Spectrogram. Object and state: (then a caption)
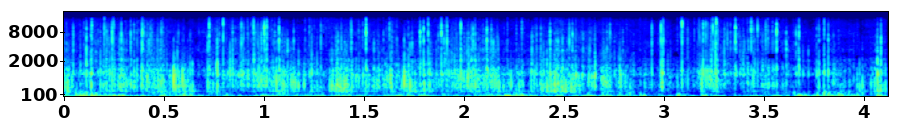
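Dark chocolate bar. Long nails scratch along the grooves of an unwrapped solid dark chocolate bar resting on a towel and tap its squares. The result is a steady, dense stream of dry, crinkly scraping with quick, bright ticks, over a faint low rumble.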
